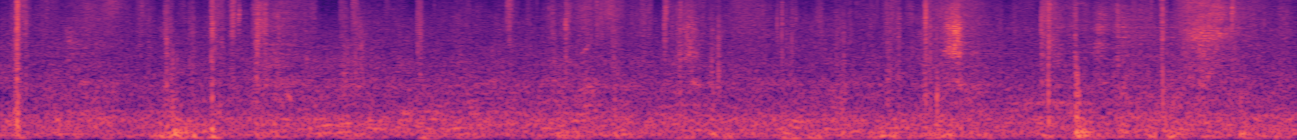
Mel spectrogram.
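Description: Live boxing ringside sound: a steady arena crowd hum broken by a handful of sharp knocks from gloved punches and the fighters' footwork on the ring canvas. The loudest knocks come about a second in and again about five seconds in.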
